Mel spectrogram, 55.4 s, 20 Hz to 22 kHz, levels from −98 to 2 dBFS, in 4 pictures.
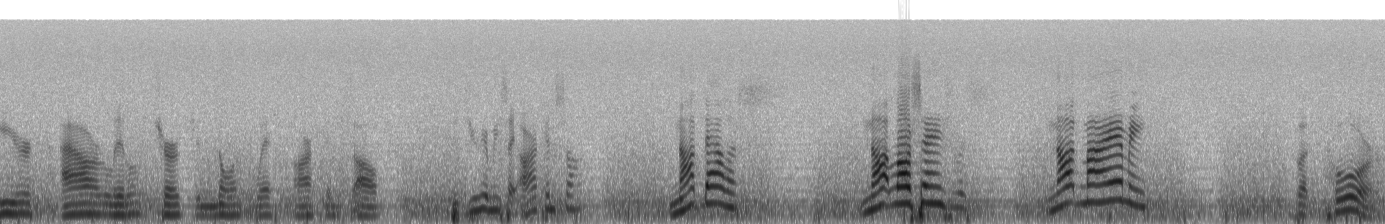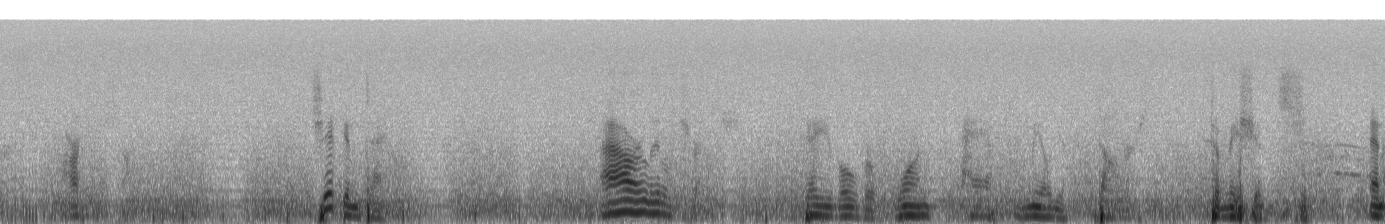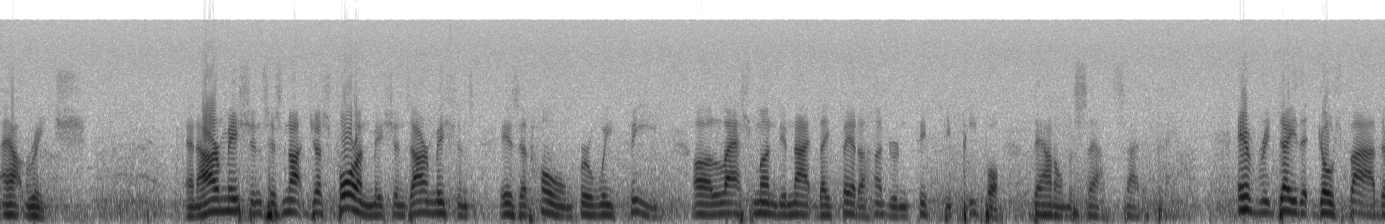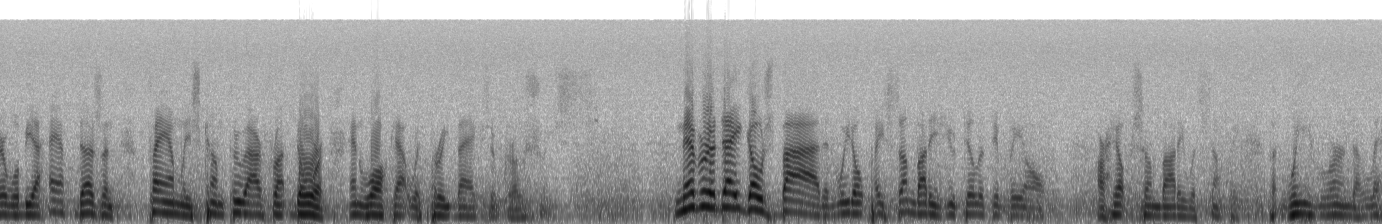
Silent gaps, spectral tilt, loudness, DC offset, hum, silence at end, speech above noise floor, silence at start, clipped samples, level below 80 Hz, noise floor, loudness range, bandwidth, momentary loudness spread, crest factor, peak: none; -7.5 dB/octave; -16 LUFS; under 0.1%; none; 0 s; 20 dB; 0 s; under 0.1%; -40 dBFS; -36 dBFS; 11 LU; 16 kHz; 21 LU; 16 dB; 0 dBFS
